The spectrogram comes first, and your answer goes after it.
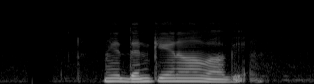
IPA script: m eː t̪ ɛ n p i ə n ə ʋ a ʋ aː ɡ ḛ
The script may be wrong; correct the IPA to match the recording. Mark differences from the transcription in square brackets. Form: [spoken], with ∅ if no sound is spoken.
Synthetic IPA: m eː [d̪] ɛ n [k] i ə n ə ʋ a ʋ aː ɡ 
